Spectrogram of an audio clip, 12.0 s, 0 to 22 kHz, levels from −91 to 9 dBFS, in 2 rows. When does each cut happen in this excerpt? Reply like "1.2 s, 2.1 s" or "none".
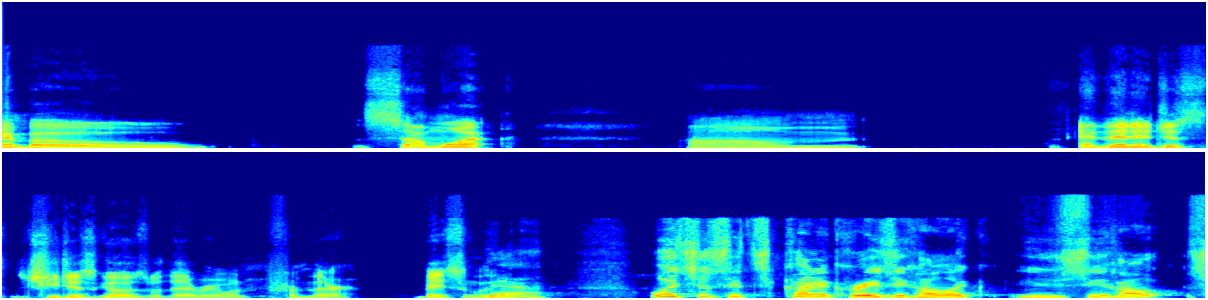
none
